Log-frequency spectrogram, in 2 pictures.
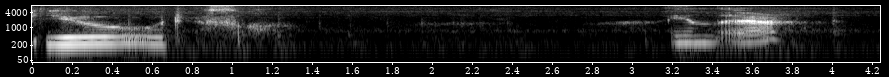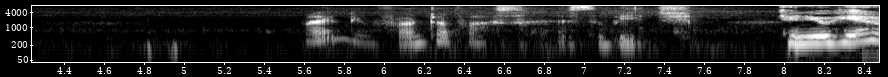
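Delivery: hushed, soft whisper. Filming the beach in the morning, not wanting to disturb the peace, whispering. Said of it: "I'm kind of whispering".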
